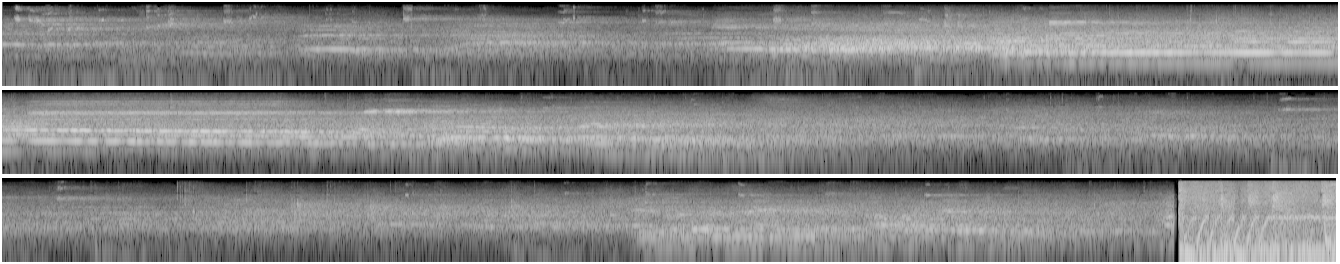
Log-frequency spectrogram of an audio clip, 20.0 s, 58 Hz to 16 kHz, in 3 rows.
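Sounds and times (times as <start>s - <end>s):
sneakers squeaking on hardwood: 0.0s - 1.4s, 13.0s - 14.2s.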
